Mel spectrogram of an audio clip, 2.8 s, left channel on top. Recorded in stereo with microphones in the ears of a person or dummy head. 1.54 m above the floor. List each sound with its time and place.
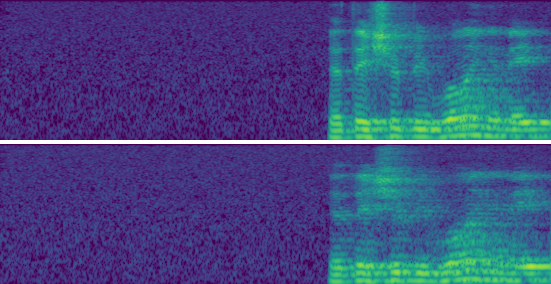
1.6 s a man speaking: 55° left (ahead or behind), 0.8 m; by 2.7 s 80° left, 2.0 m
